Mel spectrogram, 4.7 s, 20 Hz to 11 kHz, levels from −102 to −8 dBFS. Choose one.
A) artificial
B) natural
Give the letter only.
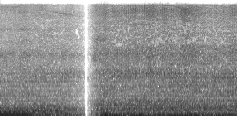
B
